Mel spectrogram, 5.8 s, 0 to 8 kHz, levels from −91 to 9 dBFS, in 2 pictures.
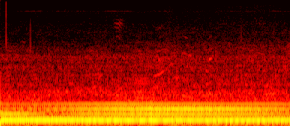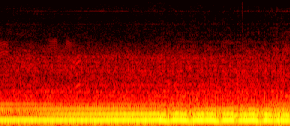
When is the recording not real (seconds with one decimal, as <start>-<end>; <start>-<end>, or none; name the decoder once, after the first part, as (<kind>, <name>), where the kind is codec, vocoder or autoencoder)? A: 4.5-5.8 (vocoder, Vocos)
